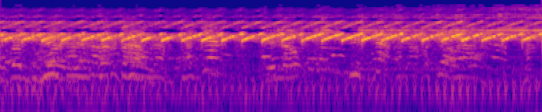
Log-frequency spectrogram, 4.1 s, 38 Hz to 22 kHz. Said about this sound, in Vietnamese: Vừa rồi là tiếng một người dân đồng tâm nói trong tiếng hú rợn người khi cảnh sát cơ động dùng thiết bị phát sóng âm thanh cực lớn. Khi người dân tập trung ở khu vực ở cổng trường bắn Miếu Môn hôm 5 tháng 1 năm 2020.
